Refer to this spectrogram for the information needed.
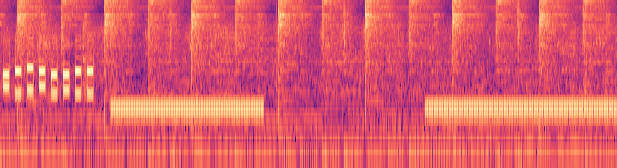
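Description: A telephone call being dialed: a quick run of touch-tone beeps, then long, steady ringing tones separated by a pause, all over a loud, busy musical backing.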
